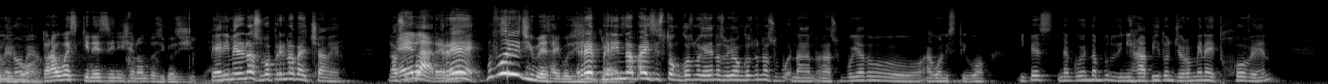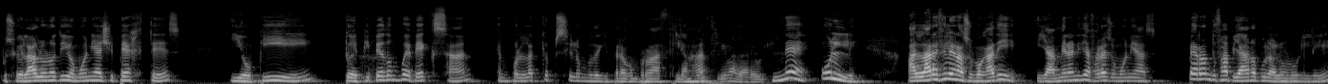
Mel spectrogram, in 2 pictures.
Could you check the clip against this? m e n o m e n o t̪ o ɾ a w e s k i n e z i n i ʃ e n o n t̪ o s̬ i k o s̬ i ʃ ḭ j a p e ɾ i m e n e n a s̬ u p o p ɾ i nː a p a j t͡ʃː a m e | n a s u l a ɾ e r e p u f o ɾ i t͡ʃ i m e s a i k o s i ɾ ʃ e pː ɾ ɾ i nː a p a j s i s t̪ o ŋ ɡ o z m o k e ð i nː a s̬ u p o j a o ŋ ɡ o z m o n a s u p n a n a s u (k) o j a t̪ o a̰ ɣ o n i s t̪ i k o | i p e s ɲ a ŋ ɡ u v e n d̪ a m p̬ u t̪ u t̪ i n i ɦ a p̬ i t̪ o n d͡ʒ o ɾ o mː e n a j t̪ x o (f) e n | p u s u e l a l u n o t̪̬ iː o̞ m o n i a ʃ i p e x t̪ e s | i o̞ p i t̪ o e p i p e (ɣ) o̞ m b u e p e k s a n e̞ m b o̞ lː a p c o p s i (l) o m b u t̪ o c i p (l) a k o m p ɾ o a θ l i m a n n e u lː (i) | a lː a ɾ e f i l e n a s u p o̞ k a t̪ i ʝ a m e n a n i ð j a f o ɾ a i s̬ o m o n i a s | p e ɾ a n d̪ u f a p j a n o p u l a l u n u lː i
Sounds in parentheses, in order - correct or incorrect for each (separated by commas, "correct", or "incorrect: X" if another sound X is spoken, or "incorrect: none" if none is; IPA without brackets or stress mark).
incorrect: p, incorrect: v, incorrect: ð, correct, incorrect: ɾ, correct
